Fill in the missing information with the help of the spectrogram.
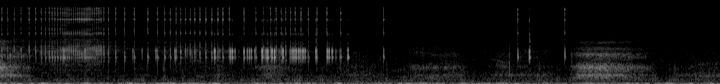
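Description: Fishing reel ticking rapidly for about three and a half seconds while a big fish is being played on the line, then only a few scattered ticks.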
